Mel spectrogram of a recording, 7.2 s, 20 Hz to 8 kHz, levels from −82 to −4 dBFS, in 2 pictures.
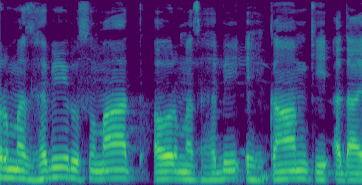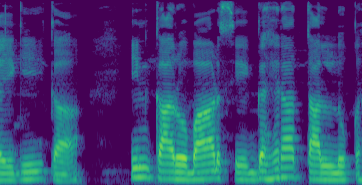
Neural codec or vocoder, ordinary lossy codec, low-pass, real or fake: none; none; none; real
